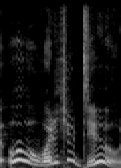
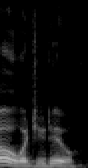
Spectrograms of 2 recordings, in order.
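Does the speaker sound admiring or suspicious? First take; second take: admiring; suspicious. First: It sounds admiring and impressed. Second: It sounds suspicious and doubtful. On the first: The person looks good and refreshed. The speaker calls it right. "We always want you to say" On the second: The person obviously had work done. The speaker calls it wrong.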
